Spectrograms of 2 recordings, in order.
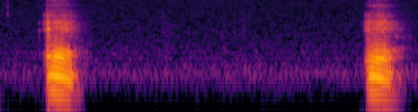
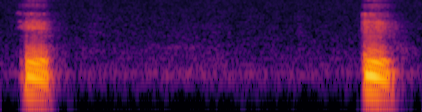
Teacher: こちらは口を大きく開いて、え、と言うんですけれども、こっちは口を狭く開いて、いに近いえを言います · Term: 口の開き方が違う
